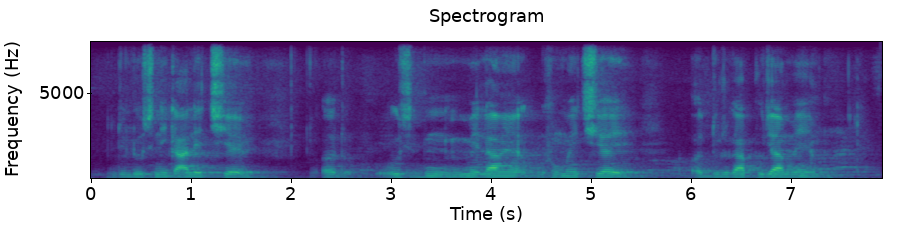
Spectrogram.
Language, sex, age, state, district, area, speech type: Maithili, male, 18-30, Bihar, Samastipur, rural, spontaneous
